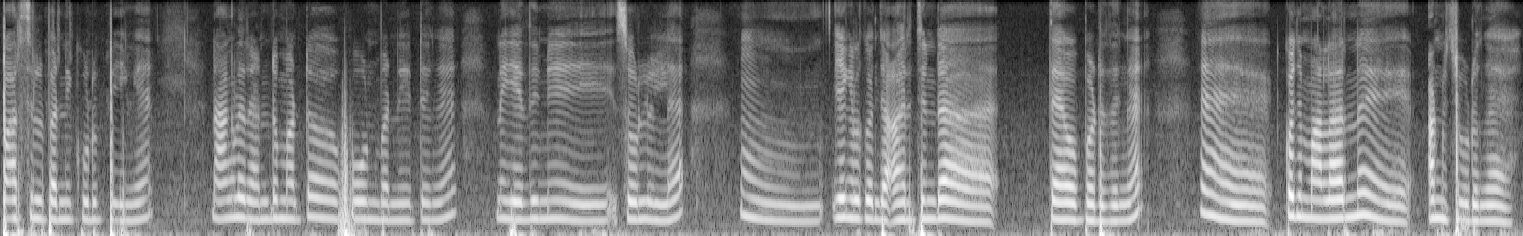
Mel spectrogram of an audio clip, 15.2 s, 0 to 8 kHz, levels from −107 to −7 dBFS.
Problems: constant background noise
